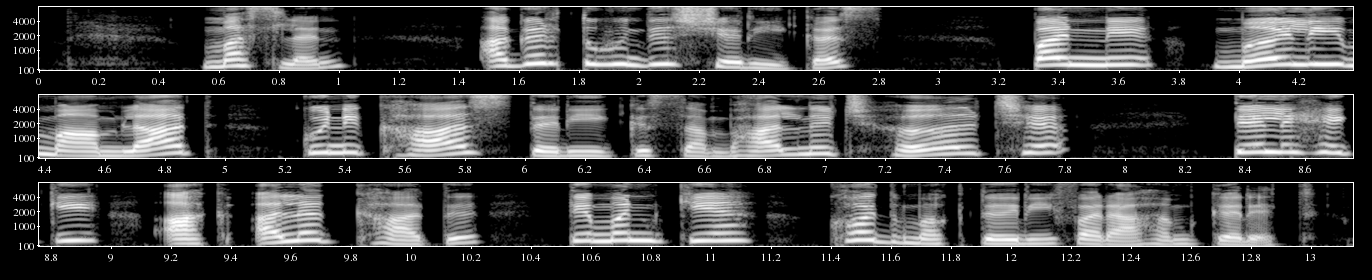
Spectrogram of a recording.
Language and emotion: Kashmiri, neutral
